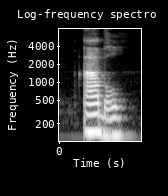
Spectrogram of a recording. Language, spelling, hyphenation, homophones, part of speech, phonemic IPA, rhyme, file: Dutch, abel, abel, Abel, adjective, /ˈaː.bəl/, -aːbəl, Nl-abel.ogg
- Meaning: capable, able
